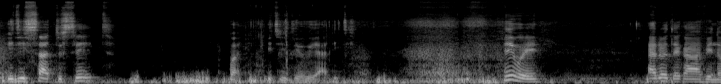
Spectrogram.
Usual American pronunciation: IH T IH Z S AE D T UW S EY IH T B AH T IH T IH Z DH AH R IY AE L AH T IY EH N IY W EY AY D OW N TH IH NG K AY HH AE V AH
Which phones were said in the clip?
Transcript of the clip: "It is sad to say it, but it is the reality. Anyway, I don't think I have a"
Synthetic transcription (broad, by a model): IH T IH Z S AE D T UW S EY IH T B AH T IH T IH Z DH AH R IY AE L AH T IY EH N IY W EY AY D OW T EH K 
